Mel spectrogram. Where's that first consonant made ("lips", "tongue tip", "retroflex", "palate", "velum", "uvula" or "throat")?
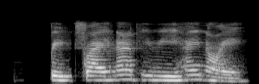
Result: lips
